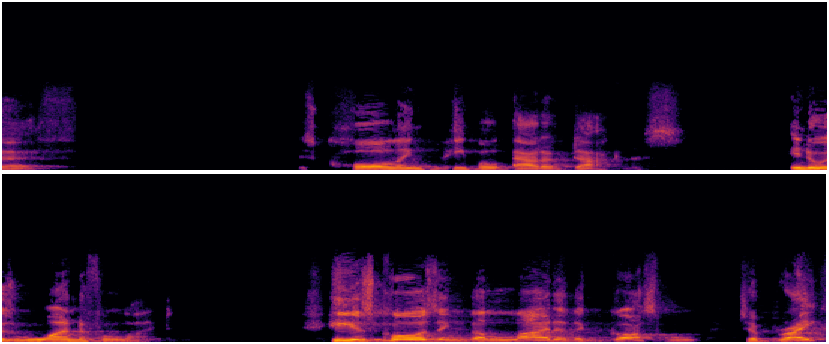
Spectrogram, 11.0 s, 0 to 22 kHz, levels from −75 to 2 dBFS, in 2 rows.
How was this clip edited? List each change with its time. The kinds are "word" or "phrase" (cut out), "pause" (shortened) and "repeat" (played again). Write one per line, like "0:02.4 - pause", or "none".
none

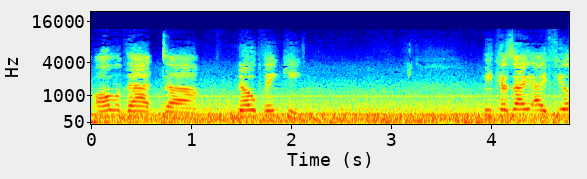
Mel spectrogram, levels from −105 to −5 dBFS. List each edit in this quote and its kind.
0:01.7 - word

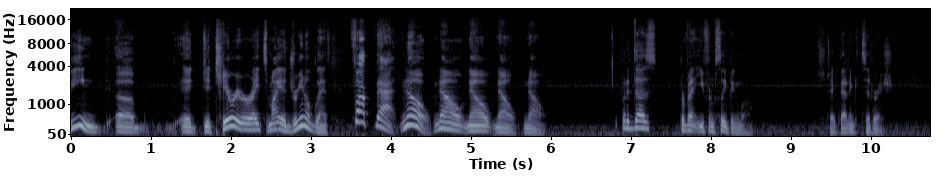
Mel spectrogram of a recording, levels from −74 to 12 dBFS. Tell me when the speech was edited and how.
none

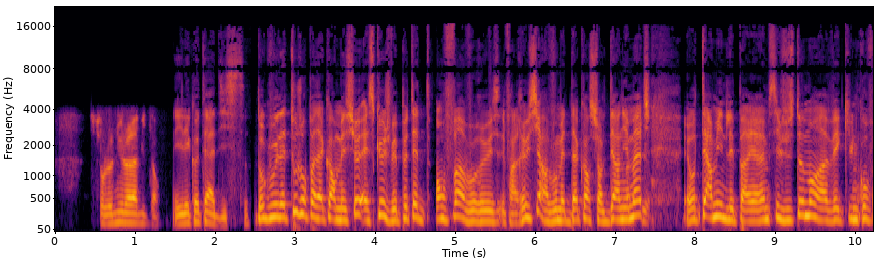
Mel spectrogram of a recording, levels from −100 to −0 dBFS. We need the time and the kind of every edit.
0:02.4 - pause

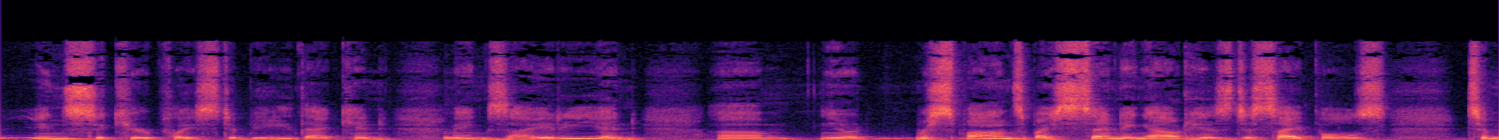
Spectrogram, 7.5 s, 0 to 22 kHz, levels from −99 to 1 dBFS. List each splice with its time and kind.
0:01.5 - word
0:02.2 - phrase
0:04.6 - word

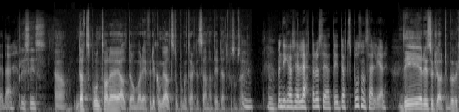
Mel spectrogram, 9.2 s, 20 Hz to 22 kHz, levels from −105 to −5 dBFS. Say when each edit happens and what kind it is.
none

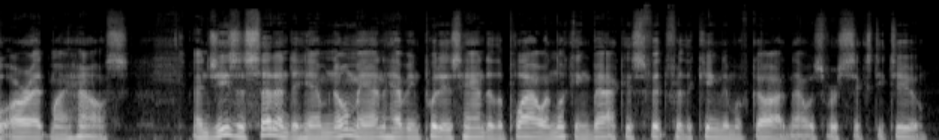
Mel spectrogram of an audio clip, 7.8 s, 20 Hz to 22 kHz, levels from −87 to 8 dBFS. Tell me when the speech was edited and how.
none

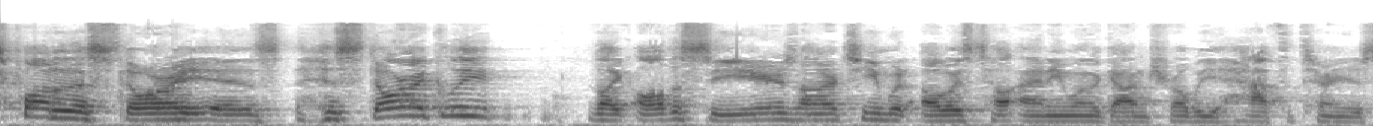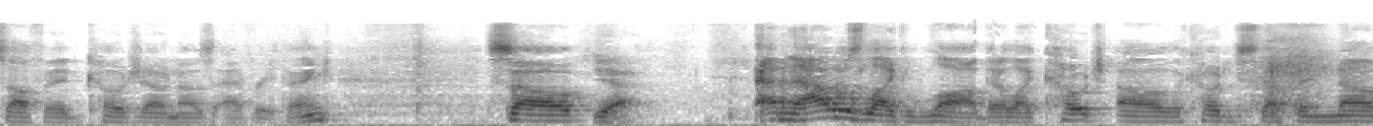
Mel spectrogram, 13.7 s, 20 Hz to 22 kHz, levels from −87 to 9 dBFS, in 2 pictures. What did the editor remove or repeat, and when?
none

